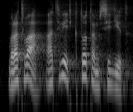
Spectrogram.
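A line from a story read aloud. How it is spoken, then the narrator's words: Stern, from across. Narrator (Russian): строго спросили из камеры напротив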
